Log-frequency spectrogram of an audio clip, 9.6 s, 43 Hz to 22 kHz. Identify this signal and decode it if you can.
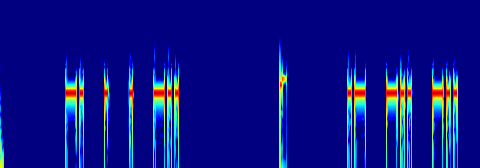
Morse code, heard as a keyed tone, about 17 wpm, spaced as for 12 wpm, 700 Hz. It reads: NEED ADD
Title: 2x Character Spacing - Top 200 Words - 17wpm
